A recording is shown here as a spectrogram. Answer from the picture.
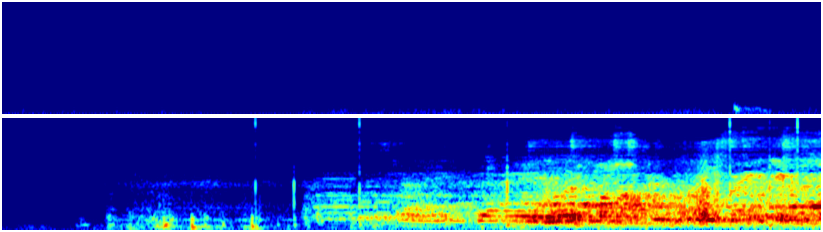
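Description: Dead silence for about the first half. Then a few short knocks, and a hip-hop track with rapped vocals comes in and grows louder toward the end.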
